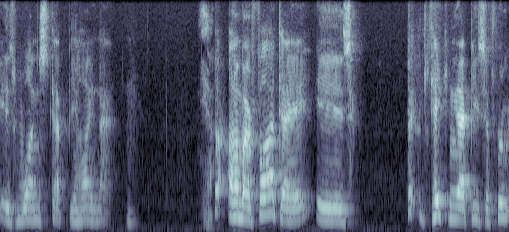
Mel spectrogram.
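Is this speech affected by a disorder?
Yes: ALS; progressive, onset leg.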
